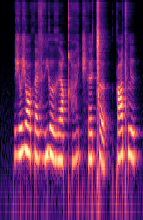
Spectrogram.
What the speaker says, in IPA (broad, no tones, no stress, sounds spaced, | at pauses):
ʒ ʌ ʒ ɒː θ æ z ɛ̤ j əː ɣ ɛː qʰ æ̤ t͡ʃʰ ɛ ǀ ɜ | k ɑ tʰ l ɪ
